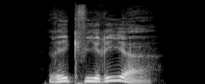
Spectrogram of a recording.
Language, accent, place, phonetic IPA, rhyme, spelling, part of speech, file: German, Germany, Berlin, [ˌʁekviˈʁiːɐ̯], -iːɐ̯, requirier, verb, De-requirier.ogg
- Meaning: 1. singular imperative of requirieren 2. first-person singular present of requirieren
